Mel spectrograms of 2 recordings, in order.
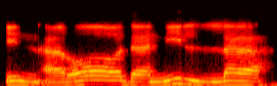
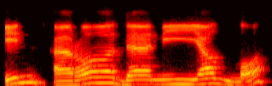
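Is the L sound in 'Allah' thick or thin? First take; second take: thin; thick. First: The ya is silent and the L is thin. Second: The ya is voiced and the L is thick. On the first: "kalau kita baca hamzah yang mana ya dibaca mati, maka lam kita tipiskan" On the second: "Kalau baca haf, niyallah lam tu kita tebalkan. Sebab sebelumnya baris atas"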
